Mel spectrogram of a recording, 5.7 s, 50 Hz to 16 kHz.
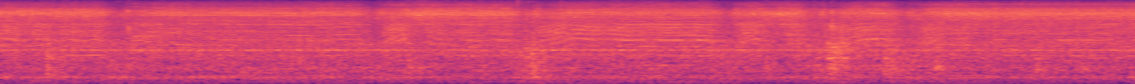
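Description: LEGO Mindstorms EV3 robot's motors whirring as it drives, a steady high-pitched whir broken by a few brief dips as it changes from one move to the next.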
